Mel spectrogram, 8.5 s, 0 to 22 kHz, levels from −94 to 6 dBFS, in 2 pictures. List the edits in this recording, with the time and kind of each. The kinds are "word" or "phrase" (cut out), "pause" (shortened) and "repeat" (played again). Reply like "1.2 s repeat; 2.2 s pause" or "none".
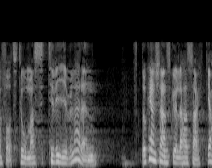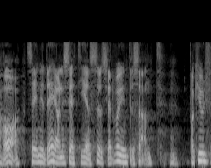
4.7 s pause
